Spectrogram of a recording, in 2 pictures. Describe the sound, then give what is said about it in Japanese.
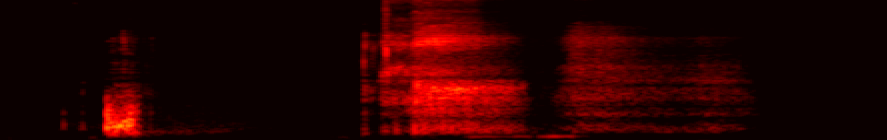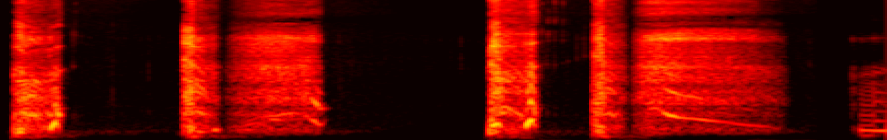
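Harsh coughing after choking: a few sharp coughs, each trailing into a wheezy breath, with a breathy sigh before them. Fairly faint, with silence between bursts. “大丈夫、むせただけ。”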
